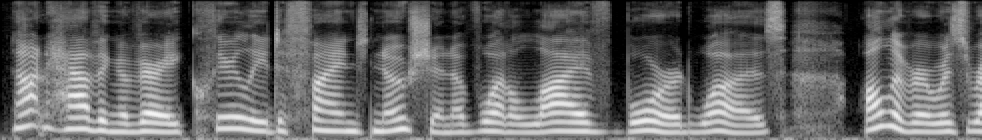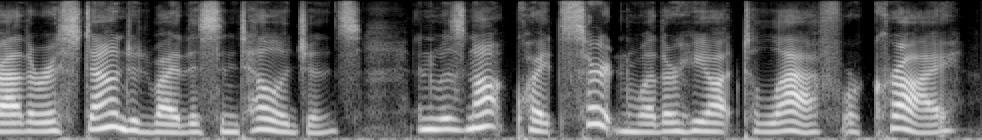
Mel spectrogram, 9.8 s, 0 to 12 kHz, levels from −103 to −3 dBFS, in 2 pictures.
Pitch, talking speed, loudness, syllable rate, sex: 225 Hz, 195 wpm, -17 LUFS, 5.6 syllables/s, female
